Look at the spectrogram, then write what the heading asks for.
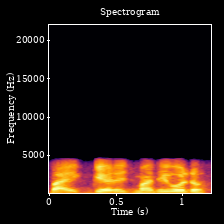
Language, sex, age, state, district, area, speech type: Gujarati, male, 60+, Gujarat, Aravalli, urban, conversation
